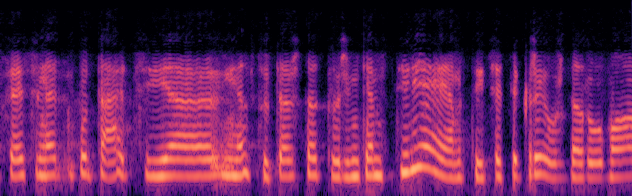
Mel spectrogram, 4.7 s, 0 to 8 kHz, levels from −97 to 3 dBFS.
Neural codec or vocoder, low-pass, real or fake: codec, 16 kHz, 8 kbps, FreqCodec, smaller model; 7.2 kHz; fake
